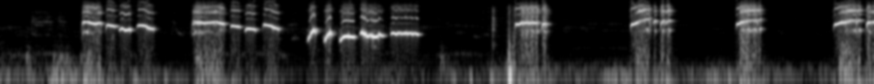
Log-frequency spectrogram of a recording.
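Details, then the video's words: White-rumped shama (murai batu), caged, singing as a provocation to make another bird sing; varied whistled phrases with trills and downslurred notes, then bursts of harsh buzzy notes at intervals of about a second. "murai batu gacor ngeplong PANCINGAN murai batu agar bunyi jadikan burung murai gacor EMOSI NYAUT"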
